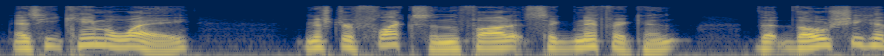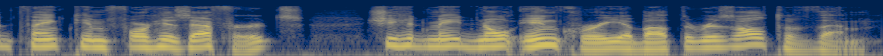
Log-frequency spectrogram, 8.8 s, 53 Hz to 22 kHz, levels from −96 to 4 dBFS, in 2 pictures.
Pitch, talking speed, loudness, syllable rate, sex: 140 Hz, 190 wpm, -18 LUFS, 5.2 syllables/s, male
